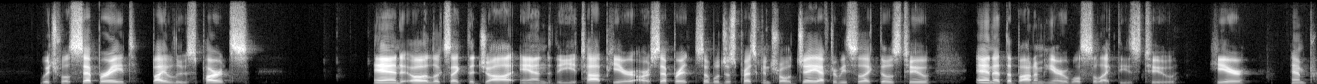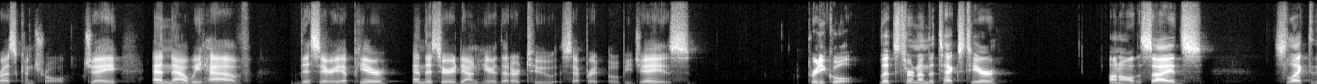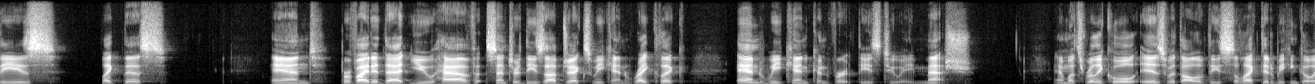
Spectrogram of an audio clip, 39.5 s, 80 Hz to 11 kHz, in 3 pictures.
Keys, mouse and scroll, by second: 3.2 Tab, 3.7 click, 4.3 shift+click, 4.6-6.3 scroll up 2, 7.6 ctrl+j, 8.6 shift+middle click, 9.0-9.3 middle drag, 9.6-10.0 shift+middle drag, 10.3 click, 10.9 shift+click, 11.6 click, 12.1 shift+click, 13.3 ctrl+j, 14.0 alt+a, 14.5-15.2 middle drag, 15.4-15.8 scroll down 2, 16.4-16.9 middle drag, 17.3 click, 17.8-18.2 middle drag, 18.6 click, 19.0-19.5 middle drag, 19.7 shift+middle drag, 20.1-20.6 middle drag, 21.6 middle drag, 22.4 click, 22.7 click, 23.0 click, 24.5 shift+middle drag, 25.1 click, 25.8 click, 26.6 shift+click, 26.9-27.4 middle drag, 27.8 shift+click, 28.2-28.6 middle drag, 29.2-29.5 shift+middle drag, 30.1 shift+click, 30.4-30.9 middle drag, 31.4 shift+middle drag, 31.8 middle drag, 32.6-35.5 right drag, 36.2-36.8 middle drag, 37.0 shift+middle click.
